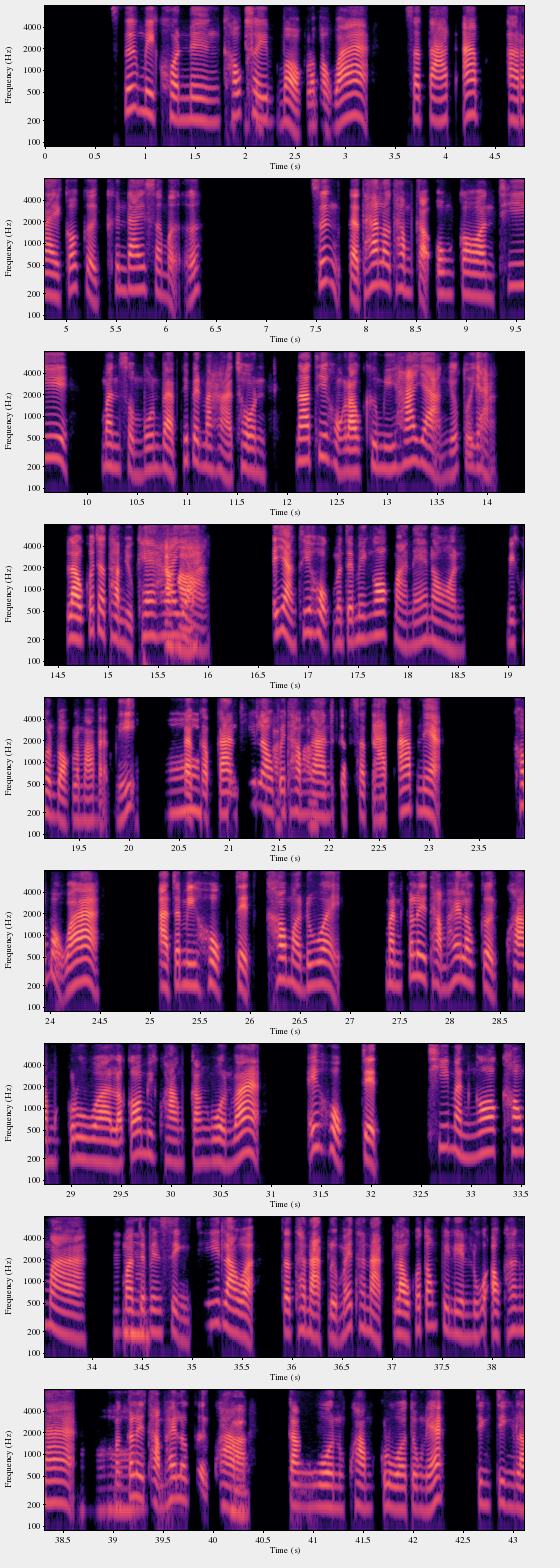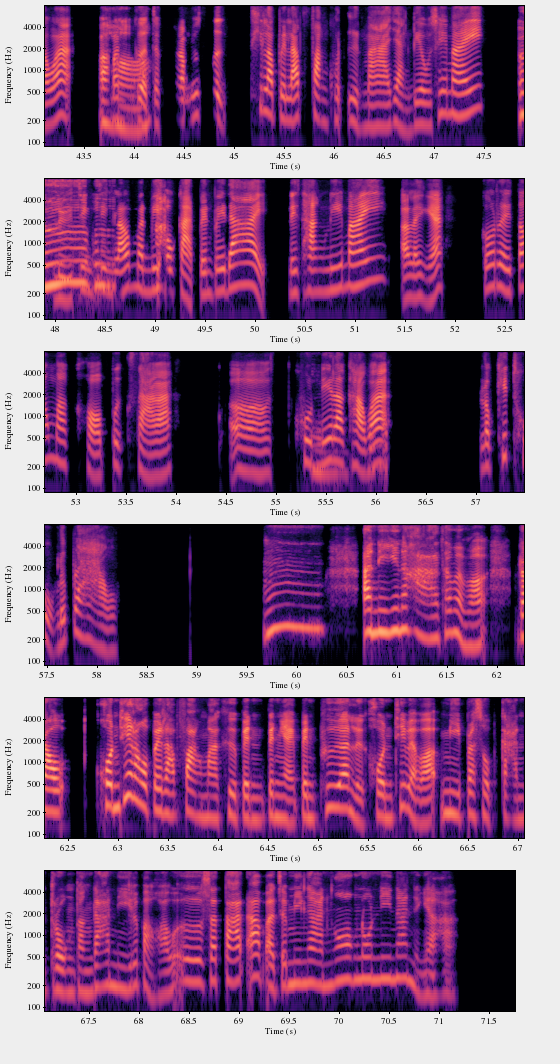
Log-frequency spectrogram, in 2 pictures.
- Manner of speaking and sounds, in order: in English: "สตาร์ตอัป"; other background noise; in English: "สตาร์ตอัป"; in English: "สตาร์ตอัป"
- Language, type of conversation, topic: Thai, advice, ทำไมฉันถึงกลัวที่จะเริ่มงานใหม่เพราะความคาดหวังว่าตัวเองต้องทำได้สมบูรณ์แบบ?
